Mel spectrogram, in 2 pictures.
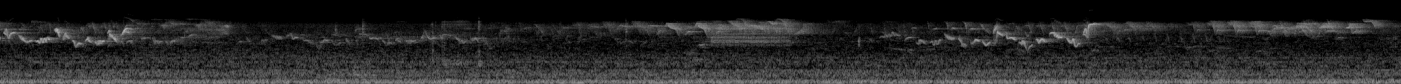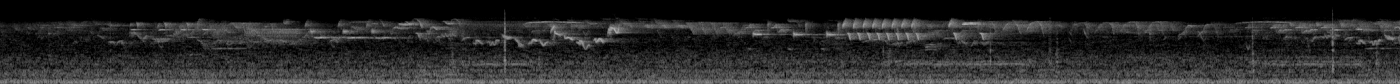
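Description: Birds chirping and calling, many short high chirps with a couple of rapid trills, over a steady low background noise.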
